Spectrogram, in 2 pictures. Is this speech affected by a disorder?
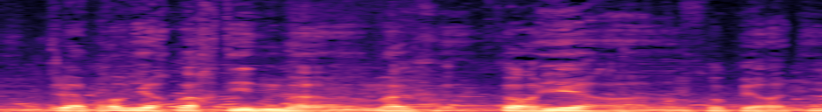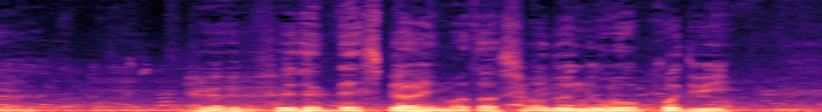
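Yes: Parkinson's disease; age 73, attributed to occupational pesticide exposure at agricultural cooperative via skin and inhaled gases, recognized occupational disease; bone weakening with loss of all teeth, pronounced curvature problems.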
